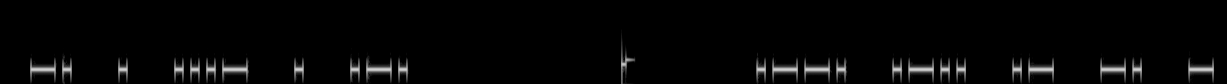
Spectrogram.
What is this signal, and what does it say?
Morse code, heard as a keyed tone, about 15 wpm, spaced as for 11 wpm, 700 Hz. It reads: NEVER PLANT
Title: 2x Character Spacing - Top 300 Words - 15wpm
